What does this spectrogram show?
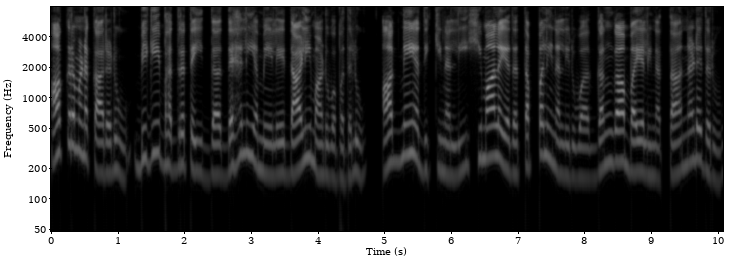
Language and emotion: Kannada, neutral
